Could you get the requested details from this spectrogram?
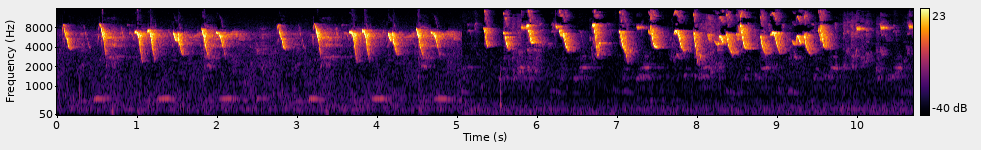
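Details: Wild Saffron Finch singing powerfully in nature, first clipped high chirps in short clusters over faint low repeated tones, then a faster, denser run of sharp downward-slurred notes continuing to the end.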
